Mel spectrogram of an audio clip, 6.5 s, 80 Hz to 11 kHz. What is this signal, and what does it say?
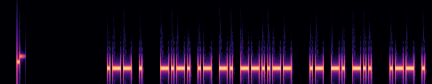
Morse code, heard as a keyed tone, about 28 wpm, 700 Hz. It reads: WE CAN, AND WE
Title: Sentences from Top 1000 Words - Review Part 6 - 30wpm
